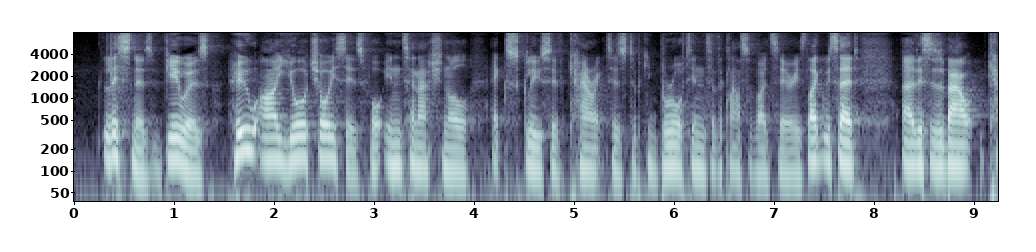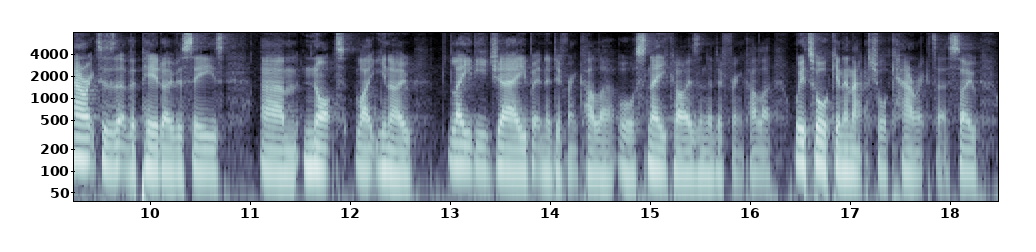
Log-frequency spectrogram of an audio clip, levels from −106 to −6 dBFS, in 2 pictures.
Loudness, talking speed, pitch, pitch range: -25 LUFS, 175 wpm, 105 Hz, 95-120 Hz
